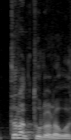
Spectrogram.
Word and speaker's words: 뜨락토르: 근데 북은 28마력짜리 뜨락토르라고 하죠. 러시아 발음으로. 천리마 28호입니다.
